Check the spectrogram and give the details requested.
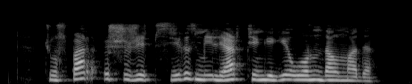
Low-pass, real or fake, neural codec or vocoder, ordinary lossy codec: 7.2 kHz; fake; vocoder, 22.05 kHz, 80 mel bands, Vocos; none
